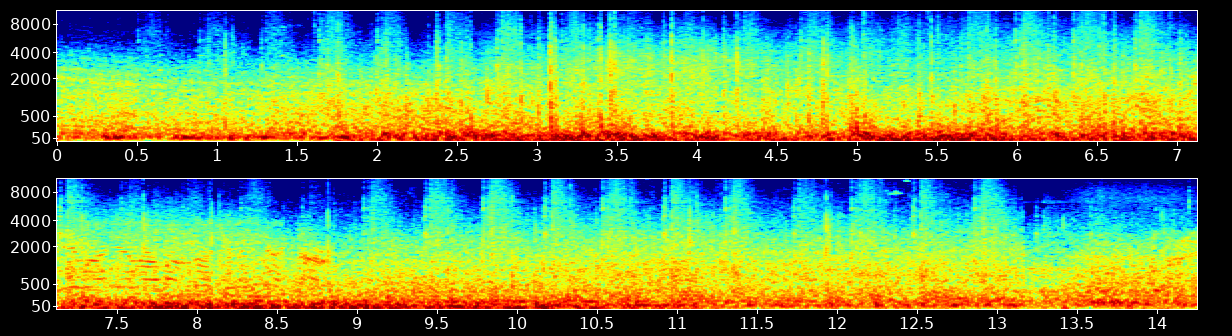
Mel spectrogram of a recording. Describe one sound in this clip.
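Tank tracks clank and squeal over rough ground.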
